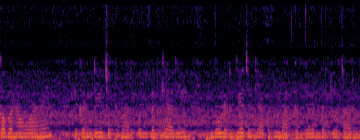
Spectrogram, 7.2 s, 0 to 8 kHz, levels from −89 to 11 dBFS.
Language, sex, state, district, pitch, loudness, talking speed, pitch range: Hindi, female, Bihar, Araria, 205 Hz, -29 LUFS, 275 wpm, 195-210 Hz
